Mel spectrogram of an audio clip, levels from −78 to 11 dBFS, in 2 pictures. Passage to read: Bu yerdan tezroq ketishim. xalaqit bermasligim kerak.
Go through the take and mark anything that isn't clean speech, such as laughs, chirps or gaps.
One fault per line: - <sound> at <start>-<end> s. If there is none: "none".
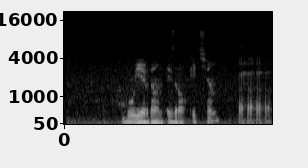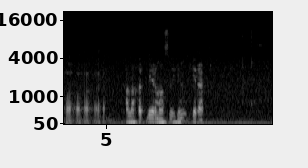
- laugh at 3.5-5.0 s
